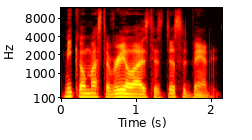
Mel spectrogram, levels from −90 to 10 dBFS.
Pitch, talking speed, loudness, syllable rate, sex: 120 Hz, 165 wpm, -17 LUFS, 6.4 syllables/s, male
